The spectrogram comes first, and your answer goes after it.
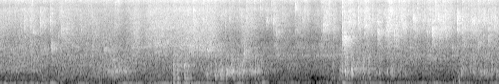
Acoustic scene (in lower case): restroom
